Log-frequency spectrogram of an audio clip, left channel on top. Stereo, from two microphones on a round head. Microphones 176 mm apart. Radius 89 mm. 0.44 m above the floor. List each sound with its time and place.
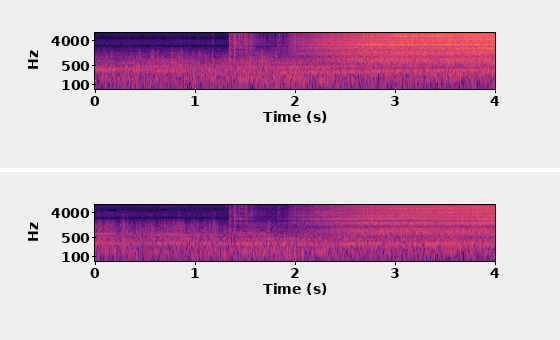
1.3 s a rattle: 35° left (ahead or behind)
